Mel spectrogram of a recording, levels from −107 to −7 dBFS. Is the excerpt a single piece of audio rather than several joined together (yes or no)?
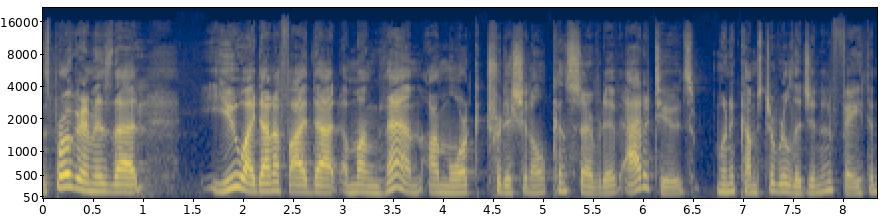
yes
